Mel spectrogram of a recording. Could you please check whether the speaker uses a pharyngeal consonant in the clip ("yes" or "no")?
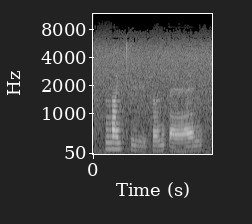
no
